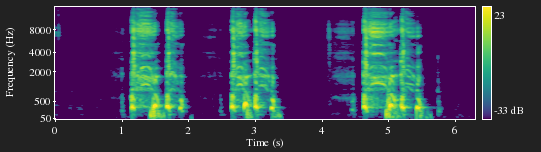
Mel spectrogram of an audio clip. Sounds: Cough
